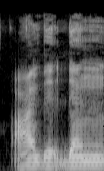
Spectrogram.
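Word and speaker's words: عبدا: Selanjutnya abdan idza shalla. Ab ba sukun sekaligus posisinya ada di tengah-tengah bacaan, maka dihukumi qalqalah sugro dan cara membacanya harus dipantulkan dengan suara pantulan yang tipis.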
